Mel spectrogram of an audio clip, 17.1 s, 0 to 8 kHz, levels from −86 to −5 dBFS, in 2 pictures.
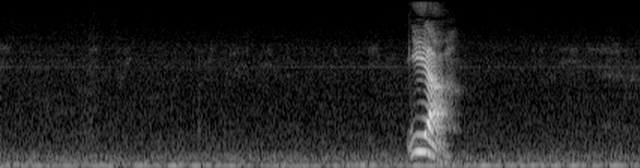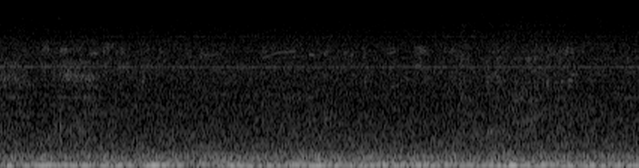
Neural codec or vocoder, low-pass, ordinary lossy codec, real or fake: none; none; none; real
